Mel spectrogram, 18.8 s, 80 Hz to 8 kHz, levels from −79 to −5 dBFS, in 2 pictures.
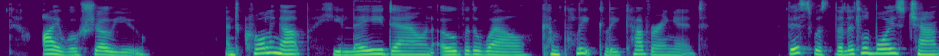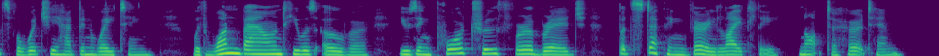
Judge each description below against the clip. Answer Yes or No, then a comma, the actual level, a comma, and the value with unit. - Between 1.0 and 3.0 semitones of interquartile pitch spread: No, average, 3.7 semitones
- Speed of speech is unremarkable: Yes, average, 155 wpm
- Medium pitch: Yes, medium, 180 Hz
